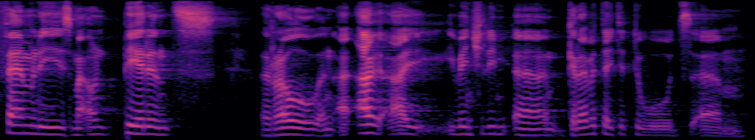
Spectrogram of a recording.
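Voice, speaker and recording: A man, speaking as a panel guest at a festival, reflective and halting. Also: a little high, vocal fry, fairly bright tone. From Cape Town, South Africa. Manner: reflective, halting, with many restarts. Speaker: panel guest, criminology academic. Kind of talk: live panel discussion. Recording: hall with long reverb.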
